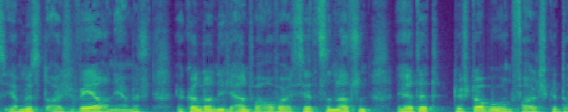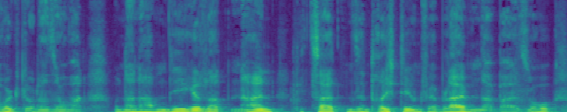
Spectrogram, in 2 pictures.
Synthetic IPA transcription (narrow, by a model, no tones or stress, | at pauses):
sʔiːɐmʏstɔʏçv̥eːʁəniːɐmʏstʔiːɐkʰœnt̚dɔχnɪçtʔaɪnfaχaʊfɔʏçz̥ɪt͡sn̩lasn̩ʔiːɐhɛtətd̥iʃtɔpuːʁənfalʃɡ̥ədʁʏktʔoːdɐzoːva̰sʊntd̥anɦaːbm̩diːɡəzaːk̚tnaɪnd̥iːt͡saɪtn̩zɪntʁɪçtɪçʊntv̥iːɐblaɪbm̩da̰ba̰ɪzoː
